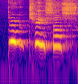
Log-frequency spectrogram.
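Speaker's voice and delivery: shrill, very high-pitched cry at full volume. Molly answers the old farm dog who claims the doll, cried out. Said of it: "cried Molly".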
